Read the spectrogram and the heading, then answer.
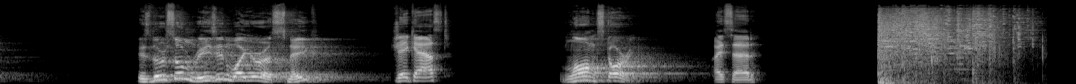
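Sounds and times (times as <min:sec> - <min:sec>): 
speech: 0:01.4 - 0:03.3, 0:03.9 - 0:04.6, 0:05.6 - 0:06.5, 0:07.1 - 0:07.6
window glass shattering: 0:08.8 - 0:10.5.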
